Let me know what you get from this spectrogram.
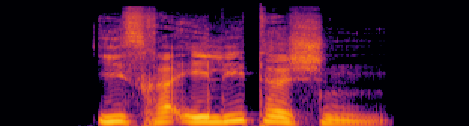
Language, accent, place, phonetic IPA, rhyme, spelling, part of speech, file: German, Germany, Berlin, [ɪsʁaeˈliːtɪʃn̩], -iːtɪʃn̩, israelitischen, adjective, De-israelitischen.ogg
- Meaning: inflection of israelitisch: 1. strong genitive masculine/neuter singular 2. weak/mixed genitive/dative all-gender singular 3. strong/weak/mixed accusative masculine singular 4. strong dative plural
